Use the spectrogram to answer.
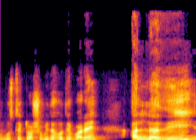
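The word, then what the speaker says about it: الذي: আল্লাযী, এখানে দালটা খুবই সফট হবে। আল্লাজি অথবা আল্লাজি এরকম বলার কোনো সুযোগ নেই। জালের উচ্চারণ আমরা শিখেছিলাম খুবই সফট, নরম করে উচ্চারণ করতে হয়। সেখানে আল্লাযী, আল্লাযী।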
